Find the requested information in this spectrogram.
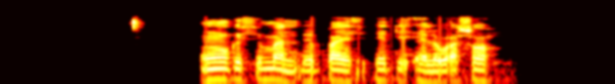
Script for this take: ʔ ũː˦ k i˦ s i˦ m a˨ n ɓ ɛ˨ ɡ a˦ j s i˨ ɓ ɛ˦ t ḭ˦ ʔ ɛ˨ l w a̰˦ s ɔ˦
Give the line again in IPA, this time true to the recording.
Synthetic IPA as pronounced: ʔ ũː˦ k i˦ s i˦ m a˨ n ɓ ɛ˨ b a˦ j s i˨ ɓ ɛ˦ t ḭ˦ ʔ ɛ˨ l w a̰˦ s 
